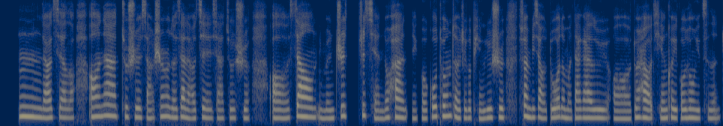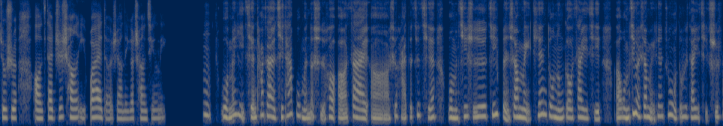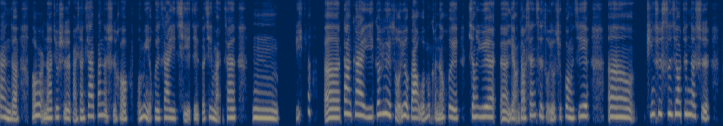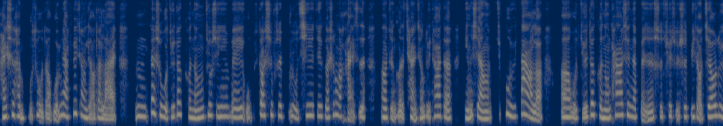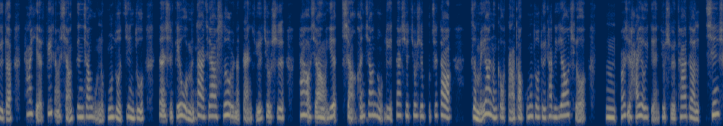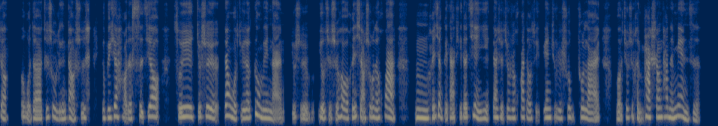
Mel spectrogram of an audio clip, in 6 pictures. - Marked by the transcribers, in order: tapping; chuckle
- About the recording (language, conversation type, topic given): Chinese, advice, 在工作中该如何给同事提供负面反馈？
